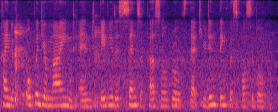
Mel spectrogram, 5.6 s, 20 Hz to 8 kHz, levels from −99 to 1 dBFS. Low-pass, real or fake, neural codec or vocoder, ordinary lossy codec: none; real; none; none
